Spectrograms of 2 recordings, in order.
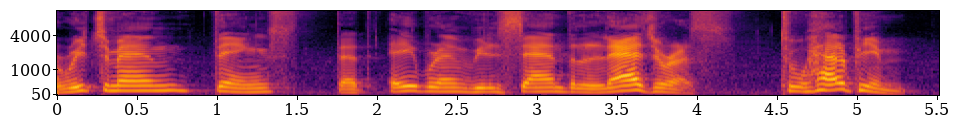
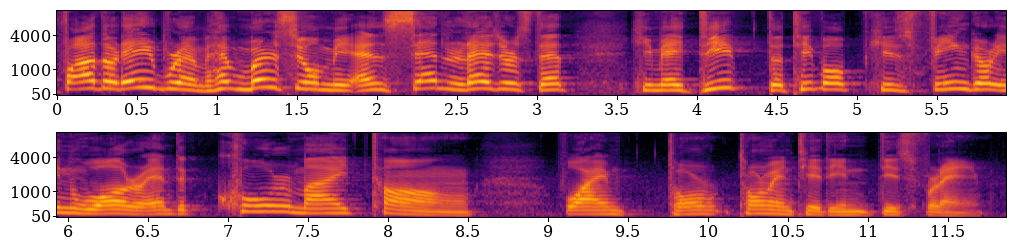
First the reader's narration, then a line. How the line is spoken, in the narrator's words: Then he cried and said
